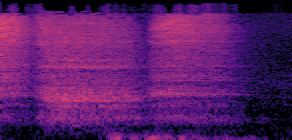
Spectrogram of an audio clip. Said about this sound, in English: when we breathe in and out like that, nice and slowly, that can help us relax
